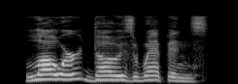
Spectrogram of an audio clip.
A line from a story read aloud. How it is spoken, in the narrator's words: Frank shouted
